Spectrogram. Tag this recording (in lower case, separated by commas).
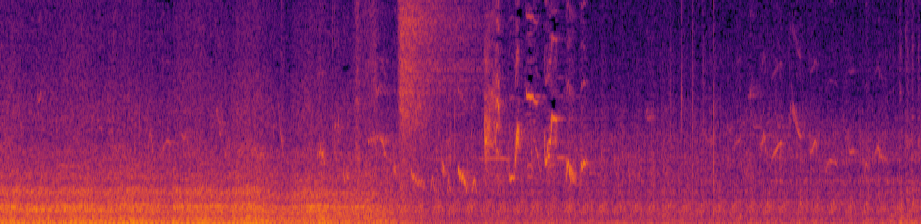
bird song, tweet, bird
